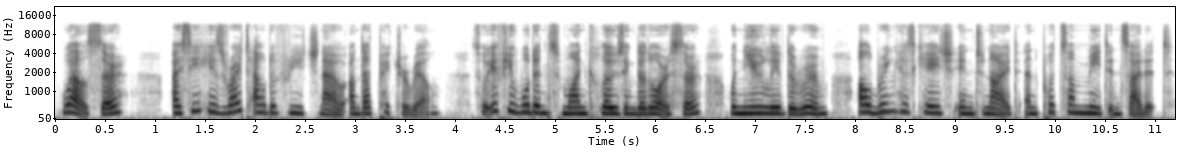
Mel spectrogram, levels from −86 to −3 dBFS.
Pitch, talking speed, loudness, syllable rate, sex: 230 Hz, 220 wpm, -18 LUFS, 4.9 syllables/s, female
